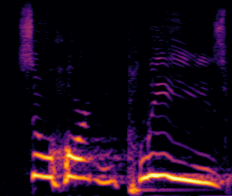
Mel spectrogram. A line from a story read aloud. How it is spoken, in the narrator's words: pleaded the voice of the mayor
